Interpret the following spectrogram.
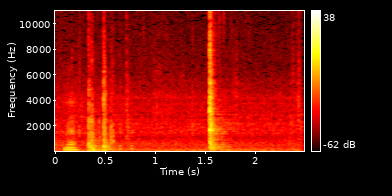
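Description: Mazda 6 hood latch letting go: a single sharp metallic clunk about one and a half seconds in.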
